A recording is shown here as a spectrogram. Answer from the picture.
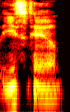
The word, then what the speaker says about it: Eastham: Interestingly, on Cape Cod, you've got Chatham, but you also have Eastham, and people exactly. – there do pronounce it Eastham.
